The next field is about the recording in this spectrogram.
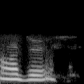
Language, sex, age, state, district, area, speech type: Nepali, female, 30-45, West Bengal, Jalpaiguri, urban, conversation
